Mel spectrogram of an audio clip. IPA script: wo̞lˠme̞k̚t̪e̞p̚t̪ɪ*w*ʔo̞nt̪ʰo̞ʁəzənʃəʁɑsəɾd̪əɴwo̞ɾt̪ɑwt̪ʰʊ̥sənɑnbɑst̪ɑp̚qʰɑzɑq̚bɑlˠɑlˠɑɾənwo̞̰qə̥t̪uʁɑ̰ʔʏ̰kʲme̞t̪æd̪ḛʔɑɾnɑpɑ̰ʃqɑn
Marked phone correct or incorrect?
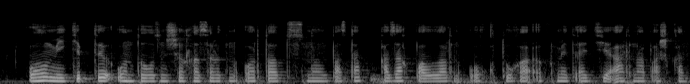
correct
